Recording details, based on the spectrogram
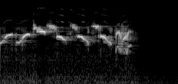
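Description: A seed-finch and seedeater hybrid gives a quick, bright warbled phrase of high sweet notes, rising and falling for just over a second before it stops.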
